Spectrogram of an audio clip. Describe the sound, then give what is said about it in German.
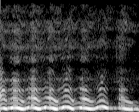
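A voice imitates a seal's call: a loud, continuous warbling moan whose pitch wobbles up and down repeatedly, with one brief break near the end and no other sounds. “Ja, du weißt ja, wie eine Robbe klingt. Das haben die Außerirdischen dann nachgemacht”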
